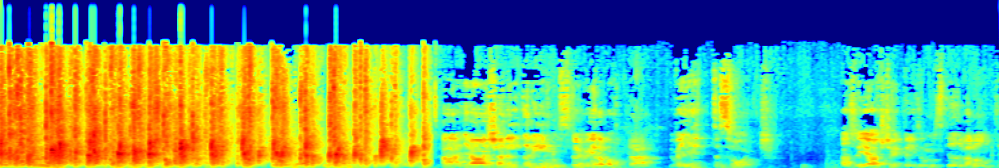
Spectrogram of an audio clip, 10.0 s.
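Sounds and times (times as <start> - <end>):
audience applause: 0.0 - 4.3
speech: 5.0 - 9.9.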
